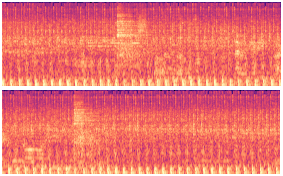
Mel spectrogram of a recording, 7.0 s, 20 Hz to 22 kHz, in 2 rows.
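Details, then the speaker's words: Honda 125 Special Edition self-start bike idling with a steady even single-cylinder beat and a few crackly snaps, tested across the two stator coil wires during a battery-not-charging, rectifier and self-start diagnosis; coil output is strong and normal. "ये देखें आपस में आवाज बेहतरीन आ रही है नीचे coil कड़े का करंट ठीक है"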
